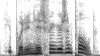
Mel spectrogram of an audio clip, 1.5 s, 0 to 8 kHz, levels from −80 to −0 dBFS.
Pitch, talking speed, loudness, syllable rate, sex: 150 Hz, 280 wpm, -16 LUFS, 7.0 syllables/s, male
